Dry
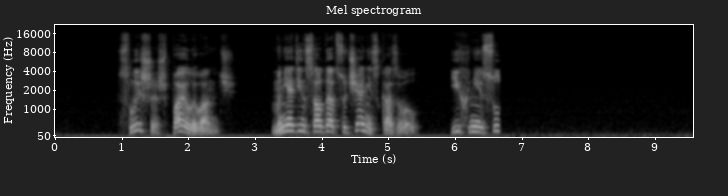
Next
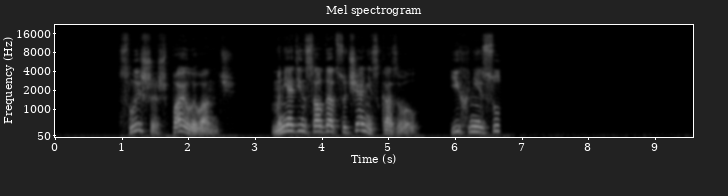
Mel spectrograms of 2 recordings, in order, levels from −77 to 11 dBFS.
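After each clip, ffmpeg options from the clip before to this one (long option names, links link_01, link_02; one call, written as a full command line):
ffmpeg -i in.wav -af "agate=range=-7dB:threshold=-47dB:ratio=16:detection=peak,volume=-8.5dB" out.wav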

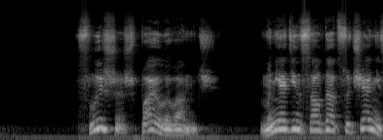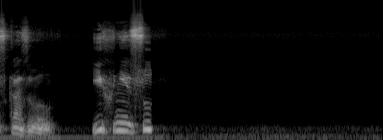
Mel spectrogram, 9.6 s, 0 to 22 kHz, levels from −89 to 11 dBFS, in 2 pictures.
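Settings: ffmpeg -i in.wav -af "firequalizer=gain_entry='entry(150,0);entry(230,10);entry(400,-14);entry(1100,-12);entry(1500,-13);entry(2400,4);entry(3500,-25);entry(8700,12);entry(15000,-16)':delay=0.05:min_phase=1,aphaser=in_gain=1:out_gain=1:delay=4.2:decay=0.34:speed=0.37:type=triangular" out.wav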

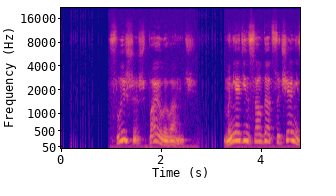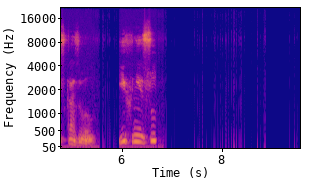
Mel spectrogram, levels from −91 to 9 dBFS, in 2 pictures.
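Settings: ffmpeg -i in.wav -af "acrusher=bits=9:mix=0:aa=0.000001,volume=8dB" out.wav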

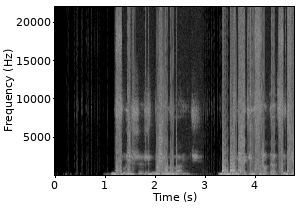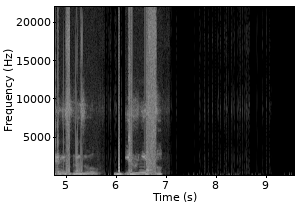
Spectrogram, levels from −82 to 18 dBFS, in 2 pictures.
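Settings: ffmpeg -i in.wav -filter_complex "[0:a]acrossover=split=300[link_01][link_02];[link_02]adelay=220[link_03];[link_01][link_03]amix=inputs=2:normalize=0,aeval=exprs='(mod(8.41*val(0)+1,2)-1)/8.41':channel_layout=same,volume=6dB" out.wav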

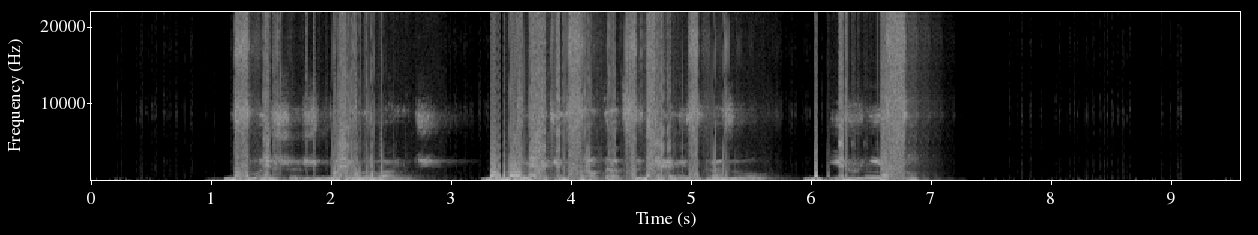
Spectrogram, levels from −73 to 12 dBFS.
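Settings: ffmpeg -i in.wav -af "aecho=1:1:102|204|306|408:0.126|0.0579|0.0266|0.0123,volume=2.5dB" out.wav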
